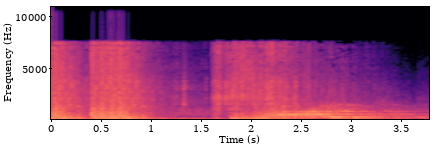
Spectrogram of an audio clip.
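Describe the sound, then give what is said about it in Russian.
Automatic rifle firing aimed bursts: loud, dense rapid-fire cracks and booms that fill the whole clip, with a ringing tone emerging toward the end. “Артем остановился, скинул автомат и пустил несколько прицельных очередей вслед одному из летающих сувениров”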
